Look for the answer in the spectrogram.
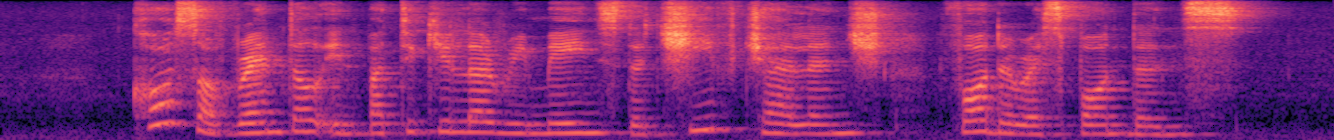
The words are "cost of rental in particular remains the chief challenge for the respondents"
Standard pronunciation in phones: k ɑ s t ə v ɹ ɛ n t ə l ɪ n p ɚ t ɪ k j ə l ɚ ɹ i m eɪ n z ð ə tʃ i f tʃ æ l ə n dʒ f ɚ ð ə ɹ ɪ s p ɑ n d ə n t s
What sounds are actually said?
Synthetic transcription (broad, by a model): k ɑ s ə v ɹ ɛ n t ə l ɪ n p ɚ t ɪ k j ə l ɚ ɹ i m eɪ n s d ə tʃ i f tʃ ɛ l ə n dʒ f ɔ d ə ɹ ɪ s p ɑ n d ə n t s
